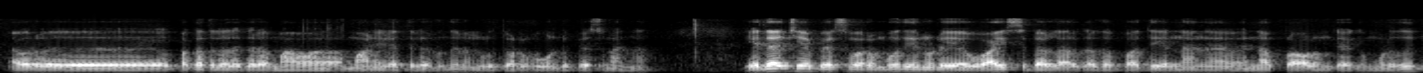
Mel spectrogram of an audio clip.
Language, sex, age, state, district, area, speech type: Tamil, male, 45-60, Tamil Nadu, Salem, urban, spontaneous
